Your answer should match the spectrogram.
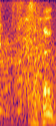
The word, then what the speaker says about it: jojoba: typical pitch no The The J is pronounced H as Jehovah the reason that it's pronounced Jehovah is jojoba is because of the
